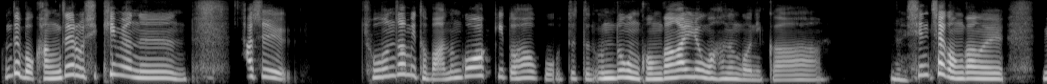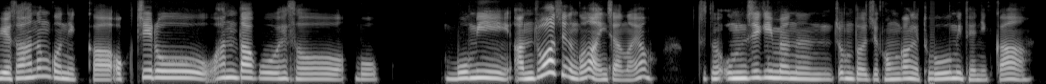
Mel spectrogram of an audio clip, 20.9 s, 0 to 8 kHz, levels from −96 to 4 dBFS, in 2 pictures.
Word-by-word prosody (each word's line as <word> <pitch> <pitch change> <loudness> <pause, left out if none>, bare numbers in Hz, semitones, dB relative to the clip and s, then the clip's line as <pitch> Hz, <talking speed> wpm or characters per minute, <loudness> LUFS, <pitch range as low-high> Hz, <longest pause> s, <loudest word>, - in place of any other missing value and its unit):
근데 285 +9 -1
뭐 225 -3 +2
강제로 230 +11 +1
시키면은 235 - -1 0.6
사실 260 -7 -1 0.7
좋은 270 +5 -3
점이 355 -2 0
더 220 -5 -5
많은 195 +6 -3
것 295 +3 0
같기도 255 -8 -7
하고 220 -5 -4
어쨌든 190 -1 -11
운동은 220 +1 +3
건강하려고 230 +5 +2
하는 200 -1 -2
거니까. 165 +1 -7 0.7
네 180 -5 -5
신체 340 - +2
건강을 210 -3 +2 0.4
위해서 210 +1 +1
하는 280 +5 0
거니까 185 -6 -2
억지로 235 +1 0
한다고 230 -3 +1
해서 190 -3 -4
뭐 185 -2 -8 0.7
몸이 220 0 +3
안 200 +1 +3
좋아지는 335 - +4
건 225 +6 -1
아니잖아요? 180 +4 -3 0.4
어쨌든 205 0 -5
움직이면은 215 -4 +3
좀 210 -1 -1
더 185 -1 -3
이제 180 0 -7
건강에 190 +2 -1
도움이 205 +2 +1
되니까. 175 +1 -5
210 Hz, 280 characters per minute, -24 LUFS, 190-240 Hz, 0.7 s, 좋아지는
